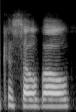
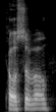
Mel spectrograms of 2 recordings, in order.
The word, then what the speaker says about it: Kosovo: thing there's something going on over there in kosovo kasov over crossover kosovo cosa thank you kosovo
